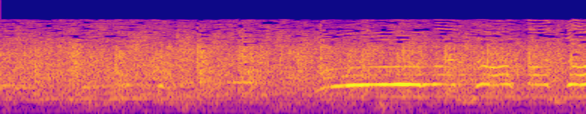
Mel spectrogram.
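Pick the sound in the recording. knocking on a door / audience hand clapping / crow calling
audience hand clapping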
